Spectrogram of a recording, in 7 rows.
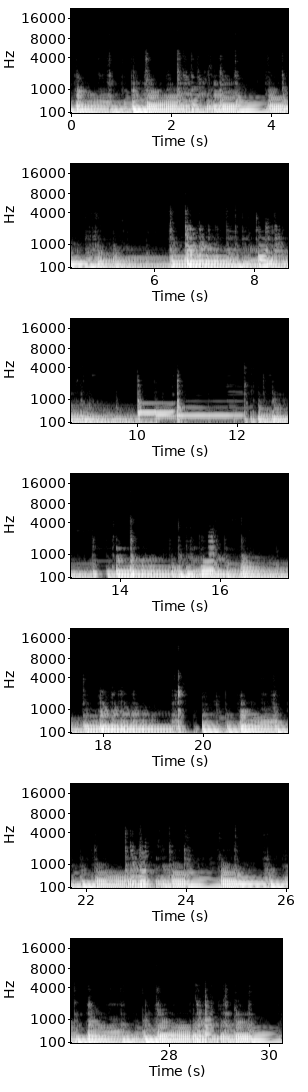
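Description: Sandberg California 25th Anniversary electric bass with Häussel Tronbucker pickups, played through a Fender Bassman TV15 combo and a Tech 21 VT Bass pedal: a line of plucked bass notes, with a held higher note around ten to twelve seconds in and brief breaks near fourteen and twenty seconds.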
